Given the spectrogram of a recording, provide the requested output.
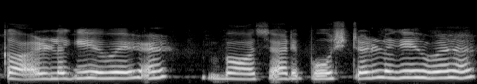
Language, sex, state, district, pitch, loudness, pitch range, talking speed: Hindi, female, Bihar, Katihar, 285 Hz, -11 LUFS, 260-315 Hz, 125 wpm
